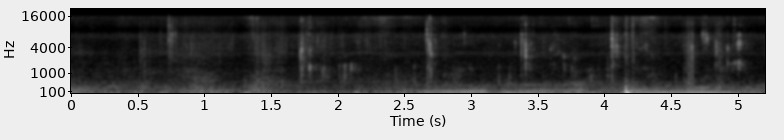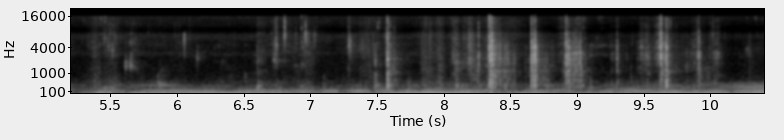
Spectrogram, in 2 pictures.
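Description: A person chewing crunchy candy close to the microphone: a string of sharp crunches that come thicker in the second half, over a low steady hum.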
